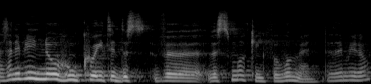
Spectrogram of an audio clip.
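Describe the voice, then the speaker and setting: Talking at a very fast pace in a French accent, a woman at medium pitch sounds animated with lively intonation, amid noticeable background noise and audible room echo. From Paris, France. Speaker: keynote speaker. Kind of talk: keynote talk. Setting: stage with audience.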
